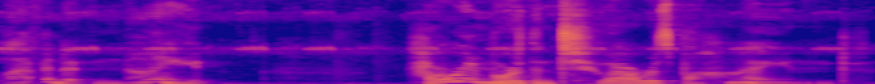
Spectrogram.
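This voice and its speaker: A young lab assistant gal, kinda husky and breathy, earnest n a bit nervous, radio play. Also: female voice, high voice, big pitch swings, unhurried, dull audio, full character voice. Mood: confused, anxious. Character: earnest, anxious young female research assistant. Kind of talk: naturalistic audio play acting.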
